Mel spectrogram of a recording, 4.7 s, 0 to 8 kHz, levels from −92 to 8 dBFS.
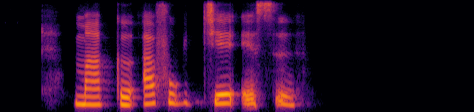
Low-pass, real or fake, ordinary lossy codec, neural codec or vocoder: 7.2 kHz; fake; Opus, 32 kbps; codec, 16 kHz, 0.9 kbps, LongCat-Audio-Codec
